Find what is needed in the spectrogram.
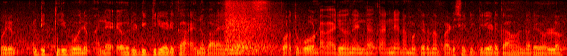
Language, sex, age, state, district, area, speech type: Malayalam, male, 18-30, Kerala, Kollam, rural, spontaneous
